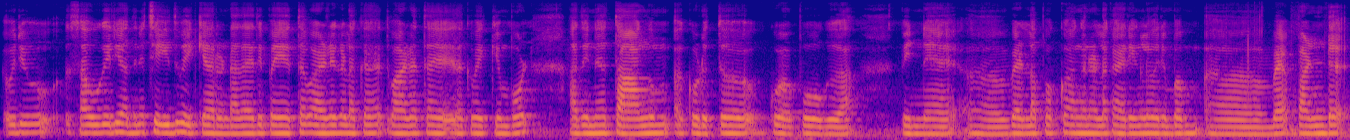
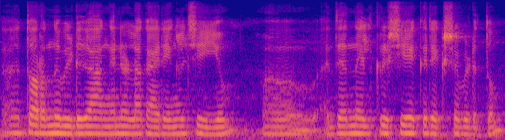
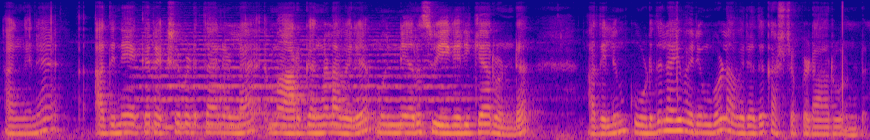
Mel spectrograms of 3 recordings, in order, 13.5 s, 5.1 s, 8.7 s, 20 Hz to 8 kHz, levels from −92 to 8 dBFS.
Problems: background sounds at intervals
